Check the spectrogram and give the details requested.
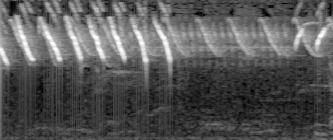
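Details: Song of a canary, played to encourage lazy canaries to sing: a rapid series of high descending whistled notes, about two per second, then a pause and two brief rising notes.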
